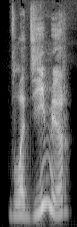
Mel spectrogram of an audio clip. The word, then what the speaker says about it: Vladimir: a male name and vladimir which is actually pronounced as vladimir in russian has two common short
